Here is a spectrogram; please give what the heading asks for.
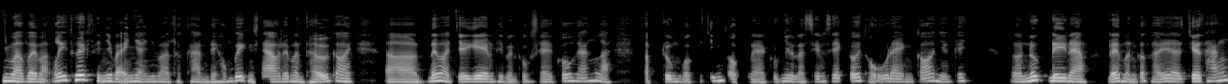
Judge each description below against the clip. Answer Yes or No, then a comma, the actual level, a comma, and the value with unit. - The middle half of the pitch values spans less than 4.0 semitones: Yes, average, 3.6 semitones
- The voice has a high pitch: No, low, 130 Hz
